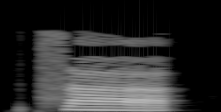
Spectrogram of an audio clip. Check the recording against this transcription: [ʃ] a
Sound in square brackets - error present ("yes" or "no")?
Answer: yes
